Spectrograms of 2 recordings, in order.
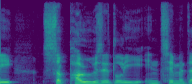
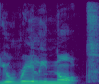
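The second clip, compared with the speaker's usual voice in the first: ordinary talk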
